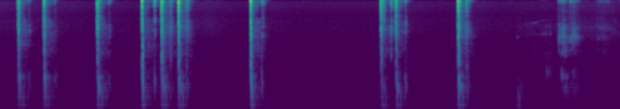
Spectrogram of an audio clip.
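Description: Isolated keystrokes clack on a computer keyboard, close and crisp, a short irregular run of taps with gaps between them in a quiet room.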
